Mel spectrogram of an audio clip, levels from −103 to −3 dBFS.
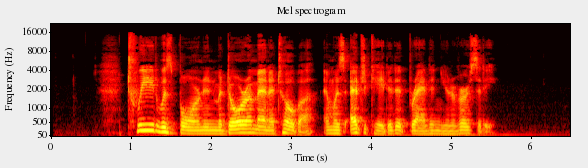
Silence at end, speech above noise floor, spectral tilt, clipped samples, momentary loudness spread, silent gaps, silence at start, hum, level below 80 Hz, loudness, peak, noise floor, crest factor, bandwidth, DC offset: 0.95 s; 46 dB; -5 dB/octave; under 0.1%; 11 LU; none; 0.65 s; none; -62 dBFS; -31 LUFS; -14 dBFS; -77 dBFS; 18 dB; 15.5 kHz; under 0.1%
